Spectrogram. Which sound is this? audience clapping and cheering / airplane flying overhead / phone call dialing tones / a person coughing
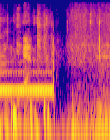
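phone call dialing tones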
